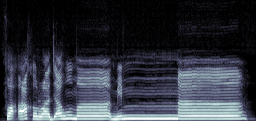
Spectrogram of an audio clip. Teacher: میم مشدد ہے، شاد والا حرف 2 مرتبہ پڑھا جاتا ہے، ایک مرتبہ اپنے سے پہلے متحرک حرف کے ساتھ ملا کر، اور دوسری مرتبہ خود اپنی حرکت کے مطابق ذرا رک کر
